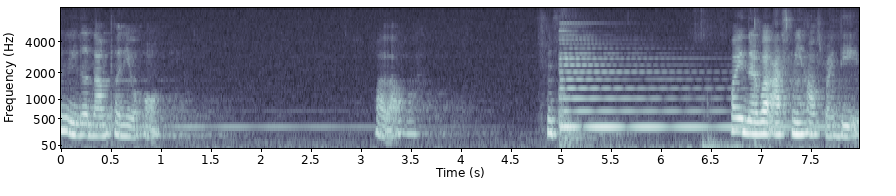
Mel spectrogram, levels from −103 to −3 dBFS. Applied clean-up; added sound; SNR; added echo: none; Piano; 7 dB; reverberation time 2.2 s.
